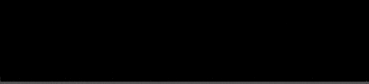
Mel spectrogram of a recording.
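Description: A computer mouse clicks three times at an even pace while a button is pressed in accounting software, each click soft and dry over a low steady hum.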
